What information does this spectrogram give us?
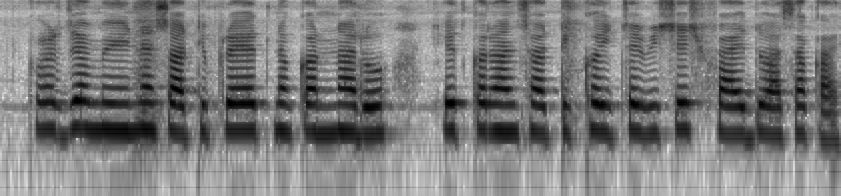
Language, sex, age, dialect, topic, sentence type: Marathi, female, 31-35, Southern Konkan, agriculture, statement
